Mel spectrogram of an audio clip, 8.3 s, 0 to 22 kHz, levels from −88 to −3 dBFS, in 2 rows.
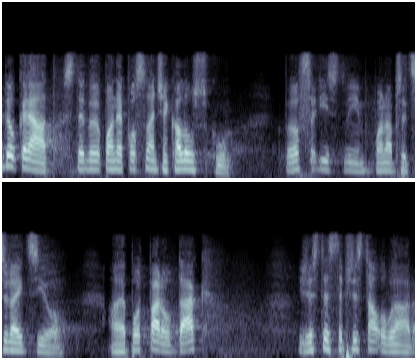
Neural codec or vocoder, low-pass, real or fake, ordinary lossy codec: codec, 16 kHz, 0.5 kbps, X-Codec, HuBERT features, trained on LibriSpeech; 7.2 kHz; fake; MP3, 48 kbps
